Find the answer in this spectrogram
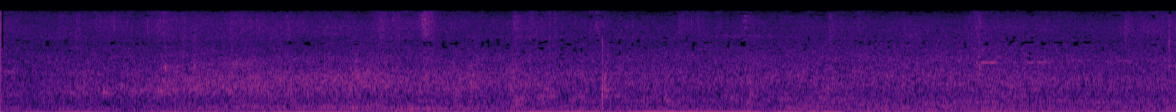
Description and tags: The sound of downtown.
